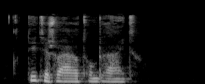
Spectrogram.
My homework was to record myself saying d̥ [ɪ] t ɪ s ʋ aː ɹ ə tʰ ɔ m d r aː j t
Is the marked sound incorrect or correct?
correct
